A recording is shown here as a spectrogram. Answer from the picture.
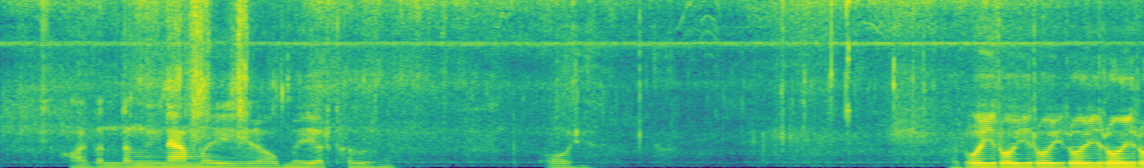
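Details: Buzzing bees around an opened nest during a hunt for the queen: a long steady drone, a brief pass midway, then a louder swelling hum near the end.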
